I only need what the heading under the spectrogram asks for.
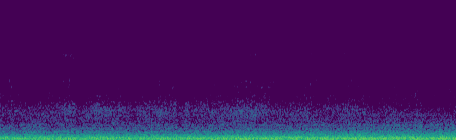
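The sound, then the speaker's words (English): A steady, dense low roar of an airplane speeding down the runway for takeoff, heard from inside, holding an even loudness throughout with no voices. “He smiled and grabbed my hand as the plane started speeding down the runway.”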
